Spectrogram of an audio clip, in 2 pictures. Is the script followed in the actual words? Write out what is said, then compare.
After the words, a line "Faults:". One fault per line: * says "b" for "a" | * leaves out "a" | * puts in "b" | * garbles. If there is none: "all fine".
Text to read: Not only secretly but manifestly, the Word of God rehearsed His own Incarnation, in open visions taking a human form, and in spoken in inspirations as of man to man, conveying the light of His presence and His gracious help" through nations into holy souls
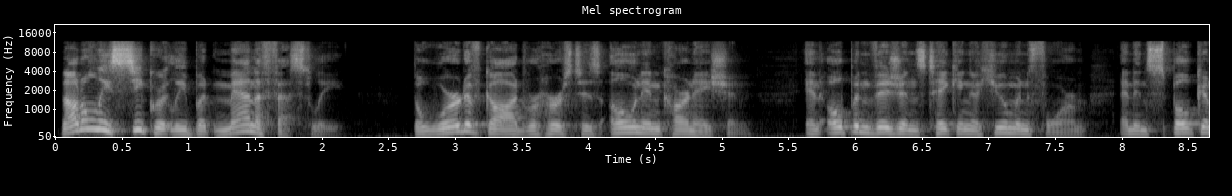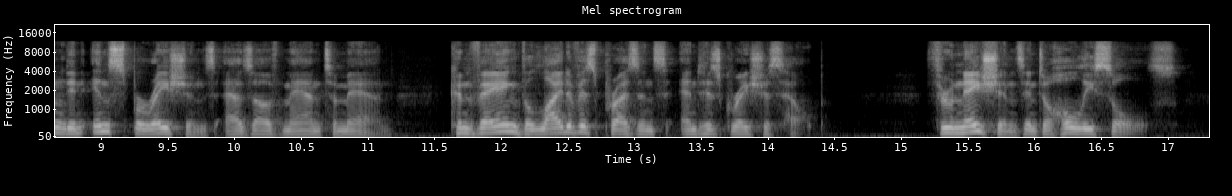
Not only secretly but manifestly, the Word of God rehearsed His own Incarnation, in open visions taking a human form, and in spoken in inspirations as of man to man, conveying the light of His presence and His gracious help" through nations into holy souls
Faults:
all fine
